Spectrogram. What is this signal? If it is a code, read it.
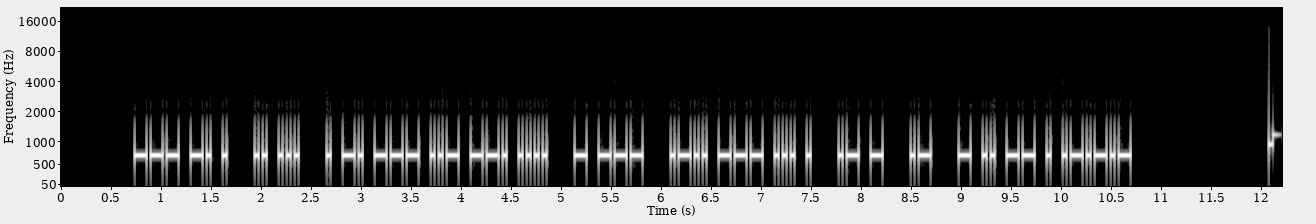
Morse code, heard as a keyed tone, about 30 wpm, 700 Hz. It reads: ONE IS ENOUGH TO LOSE AT A TIME.
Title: Sentences from Top 1100 Words 30wpm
